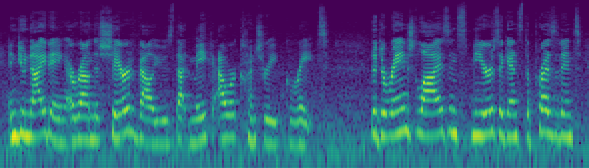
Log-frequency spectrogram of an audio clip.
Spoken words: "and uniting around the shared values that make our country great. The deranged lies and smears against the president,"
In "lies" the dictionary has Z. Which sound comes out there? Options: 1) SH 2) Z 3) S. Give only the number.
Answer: 2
